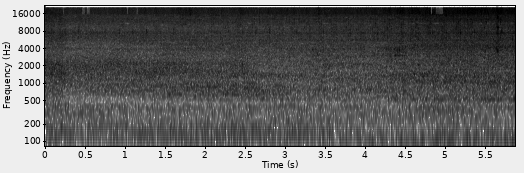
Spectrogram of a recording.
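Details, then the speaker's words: Rebuilt Ford 5.4L 2V V8 at warm idle on premium fuel after repairs (Cometic head gaskets, ARP studs, Melling 176 HV oil pump, new chain guides/tensioners, Gibson headers, 3.5in cold air intake); deep, steady, even idle with no misses, ticks or knocks; normal idle. "so yeah you can hear it uh nice running engine everything is working just the way it's supposed to be"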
